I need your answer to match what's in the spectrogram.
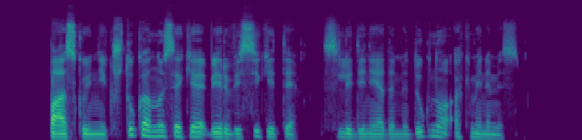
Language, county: Lithuanian, Alytus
